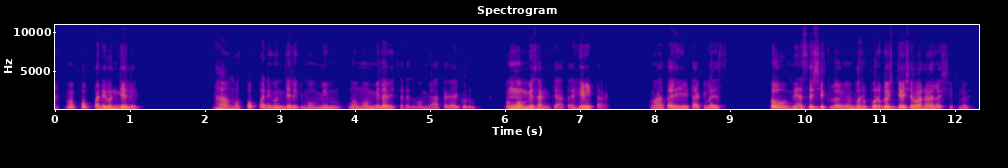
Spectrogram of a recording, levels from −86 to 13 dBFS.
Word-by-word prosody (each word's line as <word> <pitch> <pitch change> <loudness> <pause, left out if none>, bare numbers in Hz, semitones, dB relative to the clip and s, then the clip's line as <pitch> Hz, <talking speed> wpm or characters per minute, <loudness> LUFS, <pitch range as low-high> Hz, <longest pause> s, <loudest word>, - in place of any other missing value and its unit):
मग 160 - -1
पप्पा 160 +1 -1
निघून 170 +1 +3
गेले 160 -5 +4 1.1
हां, 165 -4 -1
मग 150 0 -7
पप्पा 155 +1 -1
निघून 160 +1 -1
गेले 155 -3 +1
की 145 - -14
मी, 145 +2 -7 0.4
मम्मीला 165 -1 -1
विचारायचं, 135 -2 -6
"मग 140 - -14
मी 135 0 -15
आता 135 -1 -11
काय 130 0 -5
करू?" 185 - -12 0.4
मग 150 - -2
मम्मी 155 0 +4
सांगते, 135 -4 -6
"आता 130 0 -10
हे 140 -1 +6
टाक, 140 -1 -15 0.6
मग 135 - -6
आता 130 0 -1
हे 140 0 -2
टाकलंस" 145 +2 -3 0.7
हो, 155 - +9 0.2
मी 190 - -2
असं 190 -1 +1
शिकलोय. 140 -4 0
मी 170 +4 -1
भरपूर 195 +4 +3
गोष्टी 185 -2 +4
अशा 160 -1 +4
बनवायला 145 -2 +2
शिकलोय. - - -15
155 Hz, 185 wpm, -27 LUFS, 140-165 Hz, 1.1 s, हो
